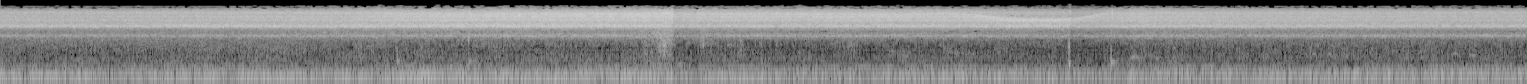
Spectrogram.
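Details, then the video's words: Cicadas crying while a baby monkey named Dito rests: a steady, dense, hissing drone high in pitch, unbroken throughout, with a brief click midway, a short falling-then-rising sweep near the end, and a low rumble beneath. "Amazing Sound Of Cicada Crying"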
